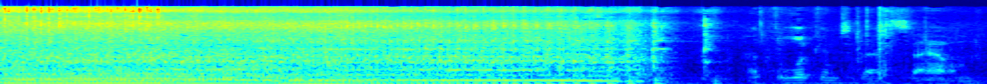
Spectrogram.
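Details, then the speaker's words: Lawn Boy two-stroke mower after top direct-drive starter conversion, running with a steady droning hum, then winding down and stopping; owner suspects possibly a blade coming loose, not confirmed. "let's get that weird hum to it that's one thing I remember as a kid"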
